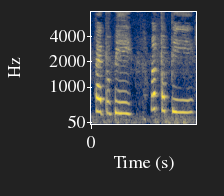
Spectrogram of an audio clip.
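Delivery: high, soft cooing over her puppy; baby talk to puppy. Acted. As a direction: coo it like talking to a baby dog. Doting on her dog.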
